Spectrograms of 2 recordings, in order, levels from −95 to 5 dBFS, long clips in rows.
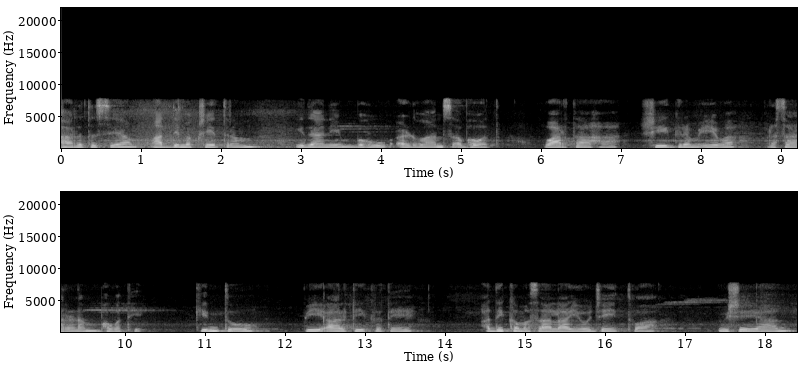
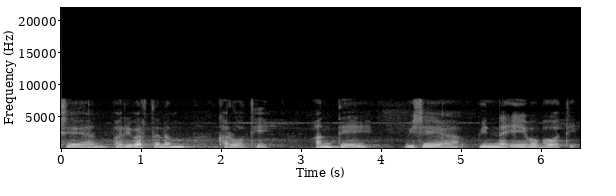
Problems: none marked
